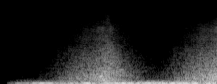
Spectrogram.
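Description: Intro sound effect: a whoosh swells and fades over a deep, low rumble, peaking about a second in, and a second whoosh builds near the end.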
